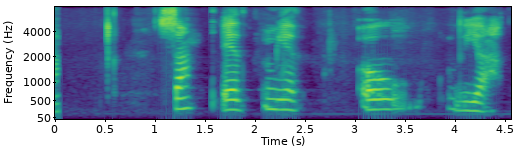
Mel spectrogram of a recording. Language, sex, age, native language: Icelandic, male, 8, Icelandic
